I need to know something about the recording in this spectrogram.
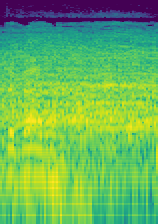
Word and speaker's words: Nevada: we love it and you always have to say it correctly Nevada you Ain got to call it Nevada with thousands of proud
